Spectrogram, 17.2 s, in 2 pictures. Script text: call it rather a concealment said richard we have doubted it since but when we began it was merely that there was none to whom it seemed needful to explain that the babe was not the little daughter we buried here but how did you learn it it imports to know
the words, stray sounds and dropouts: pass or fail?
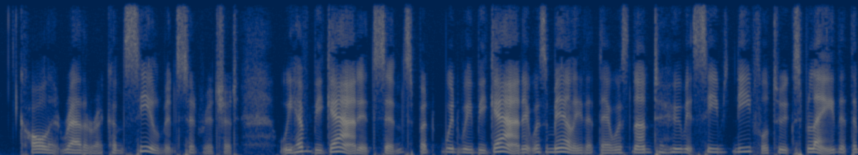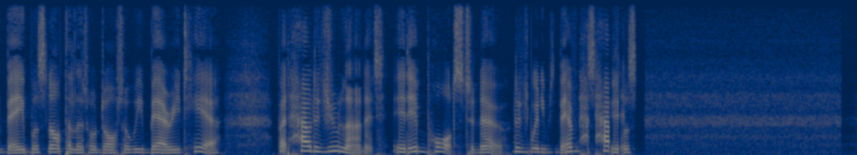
fail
